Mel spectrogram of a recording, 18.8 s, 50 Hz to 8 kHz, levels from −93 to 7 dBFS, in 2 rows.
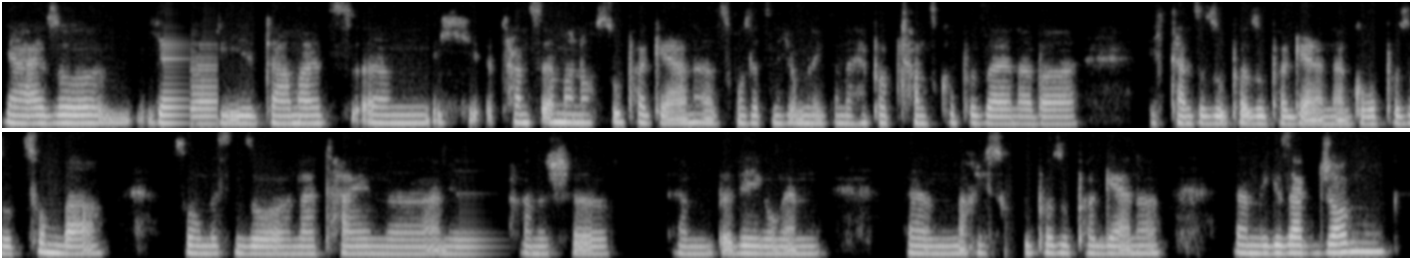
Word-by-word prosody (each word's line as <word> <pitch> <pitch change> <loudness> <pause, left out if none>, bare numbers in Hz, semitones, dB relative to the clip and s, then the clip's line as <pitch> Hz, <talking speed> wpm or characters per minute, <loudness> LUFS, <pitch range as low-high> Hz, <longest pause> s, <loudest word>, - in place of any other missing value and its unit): Ja, 185 -4 +3
also, 180 +1 +5 0.2
ja, 180 -2 +1
wie 175 -1 +2
damals, 180 0 0
ähm, 185 0 +1
ich 195 -3 -6 0.2
tanze 195 -1 +1
immer 200 -1 +5
noch 190 0 0
super 200 -1 -1
gerne. 95 - +1
Es - - -14
muss 180 0 -3
jetzt 180 +1 -4
nicht 180 - -3
unbedingt 90 -1 -1
so - - -6
'ne 175 -1 -2
Hip-Hop-Tanzgruppe 180 0 -4
sein, 170 -1 +1
aber 165 0 -1 0.5
ich 185 - -12
tanze 175 -1 +1
super, 170 0 +2
super 165 -1 +1
gerne 85 - +3
in 80 - -3
'ner 85 0 +1
Gruppe, 165 - -1
so 170 0 0
Zumba, 180 0 +2 0.5
so 180 - -1
'n 170 - 0
bisschen 175 0 -4
so 165 -1 +3
lateinamerikanische, 165 - -2 0.5
ähm, 165 0 -4
Bewegungen, 170 0 0 0.5
ähm, 170 -1 0
mache 185 - -2
ich 175 - -10
super, 180 0 -3
super 180 0 -2
gerne. 90 - 0 0.5
Ähm, 180 -1 +2
wie 175 - +2
gesagt, 180 -1 +5
Joggen, 210 +3 +4
175 Hz, 155 wpm, -22 LUFS, 165-185 Hz, 0.5 s, also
